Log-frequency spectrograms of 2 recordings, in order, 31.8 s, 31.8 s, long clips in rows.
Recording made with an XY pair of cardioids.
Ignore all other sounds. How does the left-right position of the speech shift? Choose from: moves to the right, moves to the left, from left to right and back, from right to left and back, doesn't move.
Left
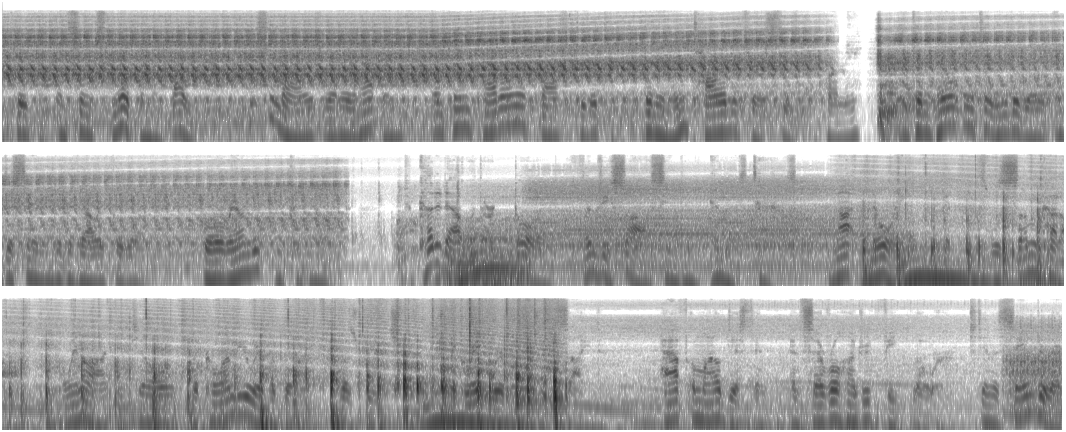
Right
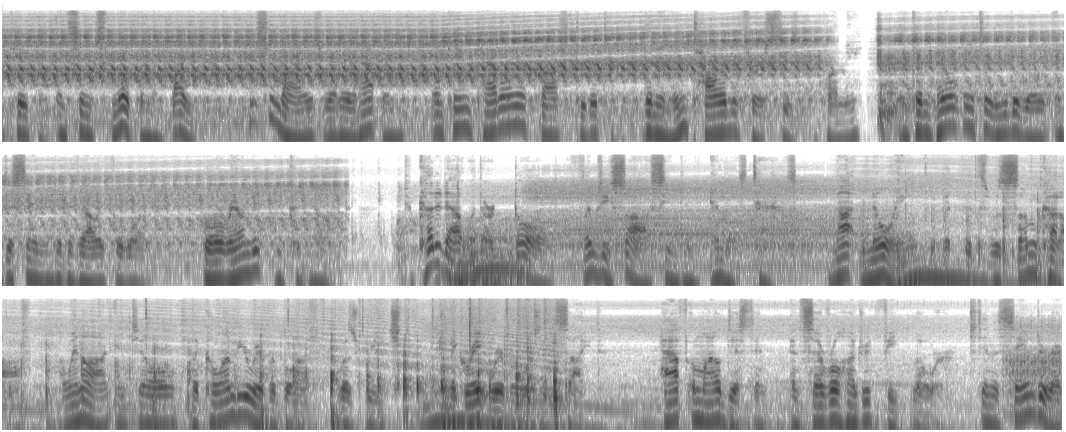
doesn't move.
